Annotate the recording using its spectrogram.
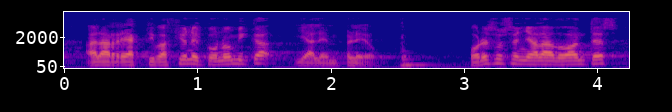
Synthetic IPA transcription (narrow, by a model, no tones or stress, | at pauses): a̰lare̞ak̚t̪iβ̞aθjo̞ne̞ko̞nõmikaiale̞mple̞̰o̰ | po̞ɾe̞sose̞ɲalaðoant̪e̞s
